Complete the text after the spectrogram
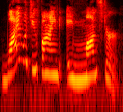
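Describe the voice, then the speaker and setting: Woman reading as a worried young possum boy, earnest, fretful, a little higher, storybook read-aloud. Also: lively intonation, normal speed, sharp tone. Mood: concerned. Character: cautious, worried young male possum brother.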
